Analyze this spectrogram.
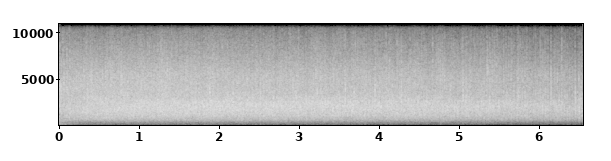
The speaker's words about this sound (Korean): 박수 한번 치는 겁니다. 이럴 때는.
